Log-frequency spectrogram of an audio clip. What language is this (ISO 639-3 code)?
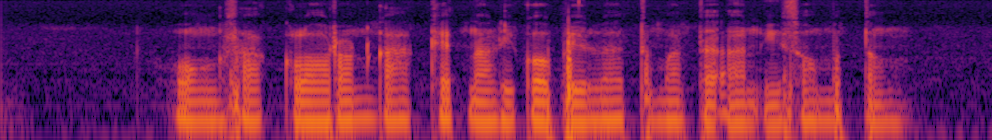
jav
